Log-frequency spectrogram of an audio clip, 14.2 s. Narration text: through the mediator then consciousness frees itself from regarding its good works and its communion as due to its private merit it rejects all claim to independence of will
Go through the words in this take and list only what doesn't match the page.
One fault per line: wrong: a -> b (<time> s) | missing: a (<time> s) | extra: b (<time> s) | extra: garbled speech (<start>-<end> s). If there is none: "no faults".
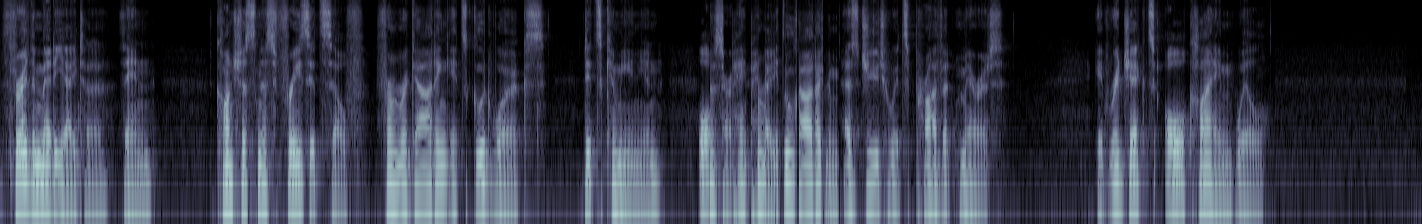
missing: and (5.5 s)
extra: garbled speech (7.0-8.4 s)
missing: to independence of (12.3 s)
